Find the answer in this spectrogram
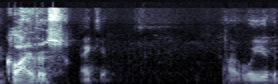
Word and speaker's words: clivus: Am I pronouncing that correctly? Clivus.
